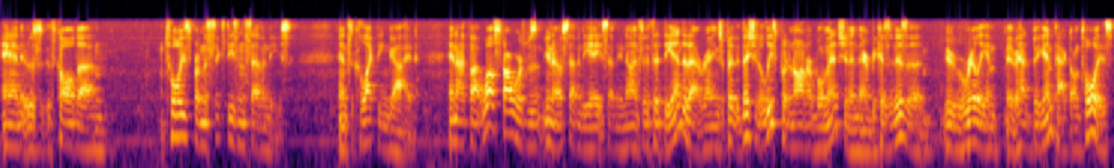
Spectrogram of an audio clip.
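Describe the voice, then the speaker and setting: A man speaks very fast at a fairly low pitch with ordinary pitch variation, over noticeable background noise. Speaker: Star Wars toy collector. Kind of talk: casual talk to camera. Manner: rambling.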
